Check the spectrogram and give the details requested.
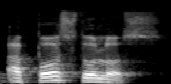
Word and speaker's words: apostolos: The first syllable is a, the second syllable is po, the third syllable is sto, the last one is los. So it's apostolos. And the emphasis on this one is apostolos. Where's the emphasis? Po. Cool.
